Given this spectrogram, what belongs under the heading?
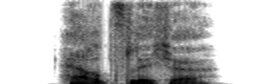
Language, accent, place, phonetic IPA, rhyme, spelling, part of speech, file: German, Germany, Berlin, [ˈhɛʁt͡slɪçə], -ɛʁt͡slɪçə, herzliche, adjective, De-herzliche.ogg
- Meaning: inflection of herzlich: 1. strong/mixed nominative/accusative feminine singular 2. strong nominative/accusative plural 3. weak nominative all-gender singular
